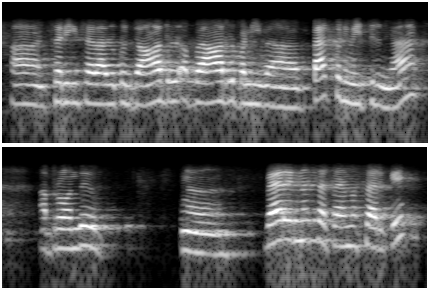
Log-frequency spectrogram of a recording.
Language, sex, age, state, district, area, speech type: Tamil, female, 18-30, Tamil Nadu, Cuddalore, rural, conversation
